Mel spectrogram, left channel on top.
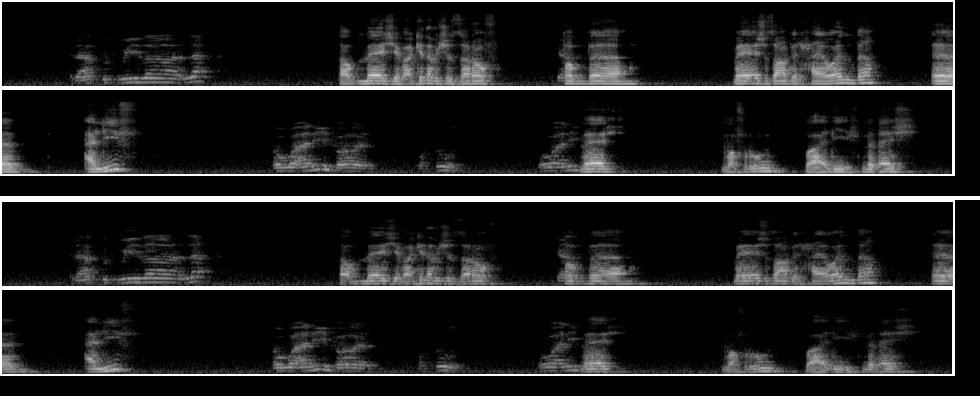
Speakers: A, on the right (about 55°); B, on the left (about 70°).
A: رقبته طويله لا
B: طب ماشي يبقى كده مش الزرافة
A: جدع
B: طب آه ماشي يا صاحبي الحيوان ده آه أليف
A: هو اليف اه يا اسطى المفروض هو اليف
B: ماشي
A: اه
B: مفروض وأليف ماشي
